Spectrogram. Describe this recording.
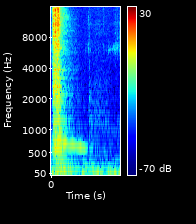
Sound effects > Other mechanisms, engines, machines
Handsaw Pitched Tone Twang Metal Foley 27
smack, foley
